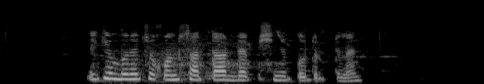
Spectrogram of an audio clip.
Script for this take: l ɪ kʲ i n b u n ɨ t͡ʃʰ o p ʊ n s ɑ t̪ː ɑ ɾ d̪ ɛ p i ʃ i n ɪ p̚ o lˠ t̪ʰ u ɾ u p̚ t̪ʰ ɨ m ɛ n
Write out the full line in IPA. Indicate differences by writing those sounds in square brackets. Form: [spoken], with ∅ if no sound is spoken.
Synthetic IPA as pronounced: l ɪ kʲ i n b u n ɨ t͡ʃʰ o [q] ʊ [m] s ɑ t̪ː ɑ ɾ d̪ ɛ p i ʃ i n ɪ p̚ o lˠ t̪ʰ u ɾ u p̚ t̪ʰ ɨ m ɛ n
